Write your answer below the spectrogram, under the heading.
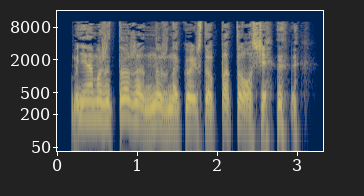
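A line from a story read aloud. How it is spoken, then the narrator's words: Laughing. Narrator (Russian): рассмеялся я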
